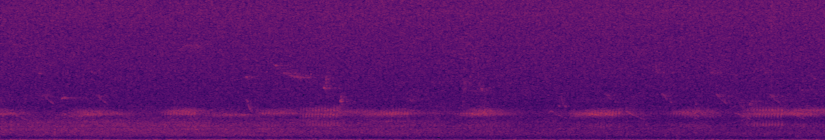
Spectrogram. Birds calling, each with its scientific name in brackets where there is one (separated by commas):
Northern Cardinal (Cardinalis cardinalis)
